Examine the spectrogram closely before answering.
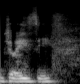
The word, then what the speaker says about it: Jersey: new jersey you see they call it joysy they don't call it jersey they don't pronounce ours in new jersey um on december 1979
